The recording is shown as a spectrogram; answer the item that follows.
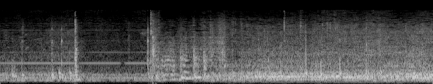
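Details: A vehicle engine starts and idles with mechanical clicks and knocks, and no animal call stands out.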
